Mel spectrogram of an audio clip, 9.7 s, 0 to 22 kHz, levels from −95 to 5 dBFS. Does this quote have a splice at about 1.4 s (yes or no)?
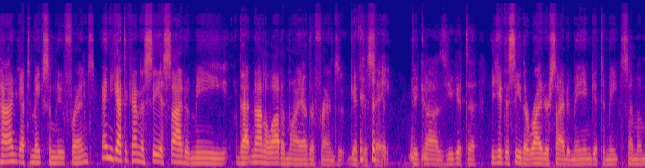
yes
